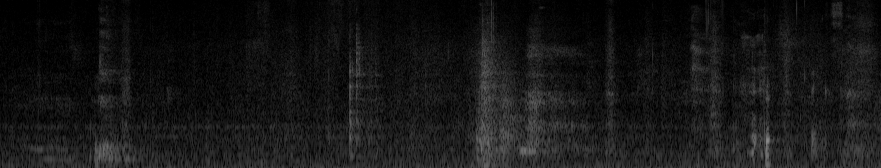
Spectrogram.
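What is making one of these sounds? A man speaks calmly at a distance.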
